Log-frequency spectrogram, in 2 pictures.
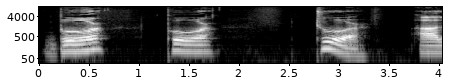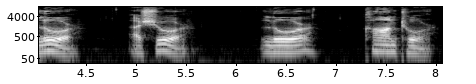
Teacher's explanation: And finally, the ur diphthong, really oo without much lip rounding.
